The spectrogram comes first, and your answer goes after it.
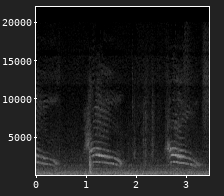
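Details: Male Miniature Schnauzer puppy, born 13 August 2015, indoors at a pet shop in Yokosuka, Kanagawa, Japan. It gives three high, thin whines about a second apart. Each whine arches briefly and then slides downward. A soft room hum sits beneath.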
